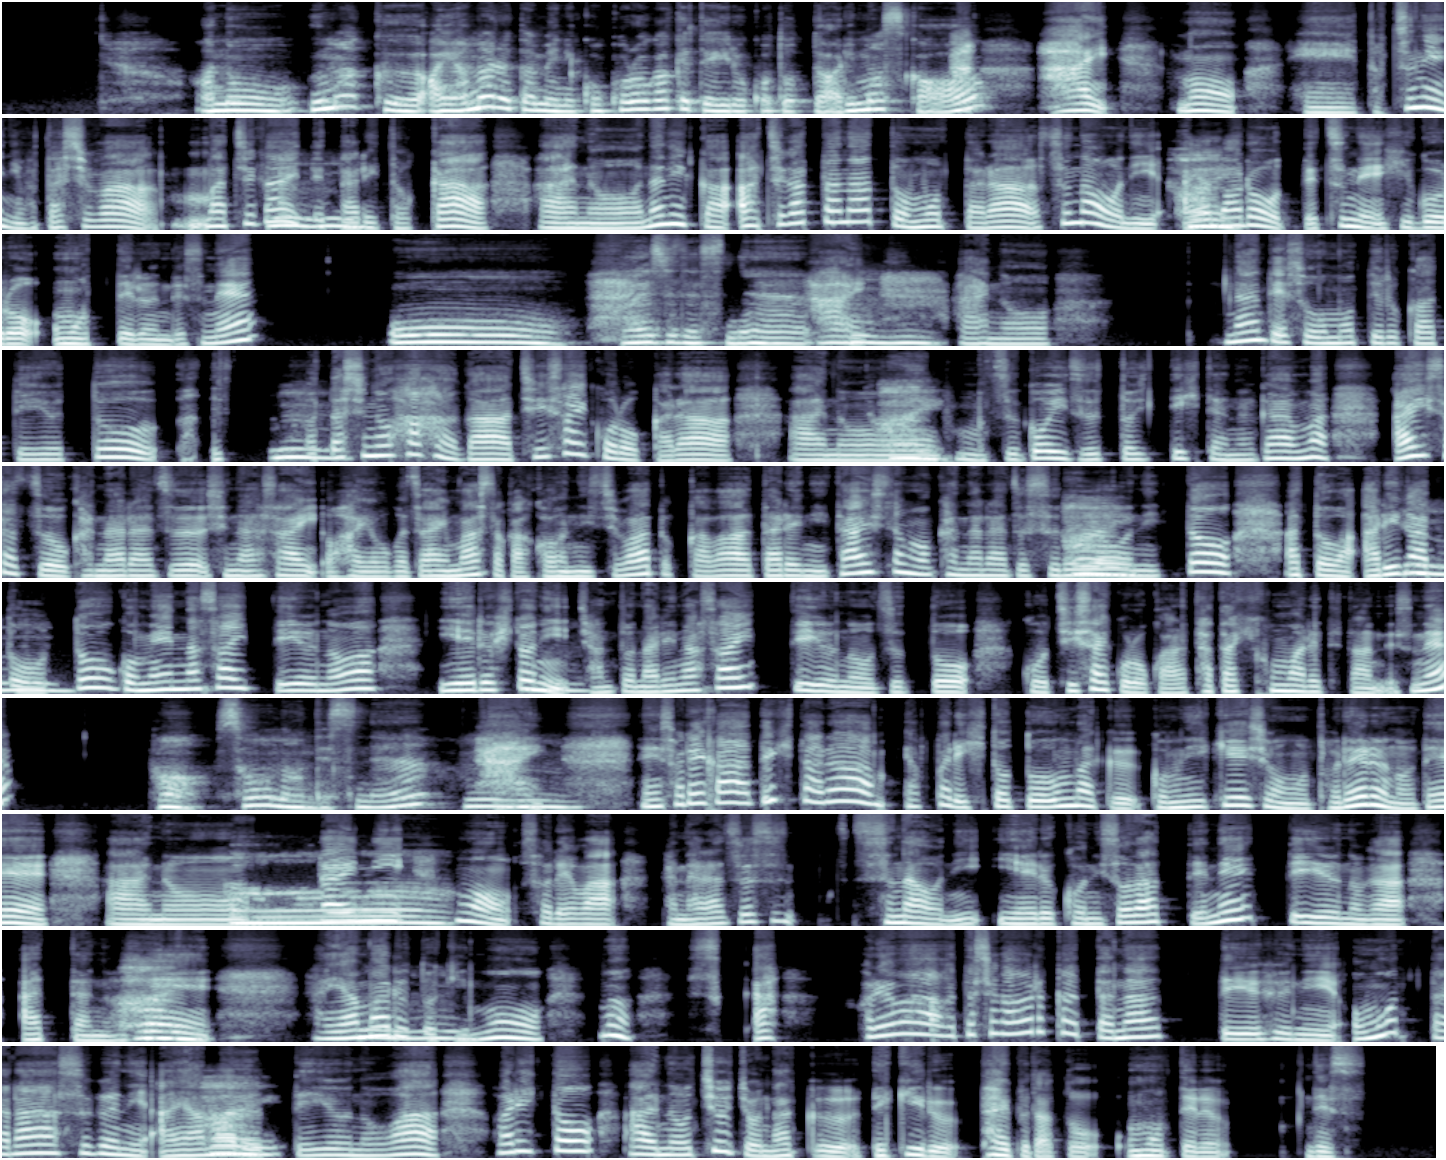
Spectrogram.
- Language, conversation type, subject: Japanese, podcast, うまく謝るために心がけていることは？
- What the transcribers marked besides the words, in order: other background noise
